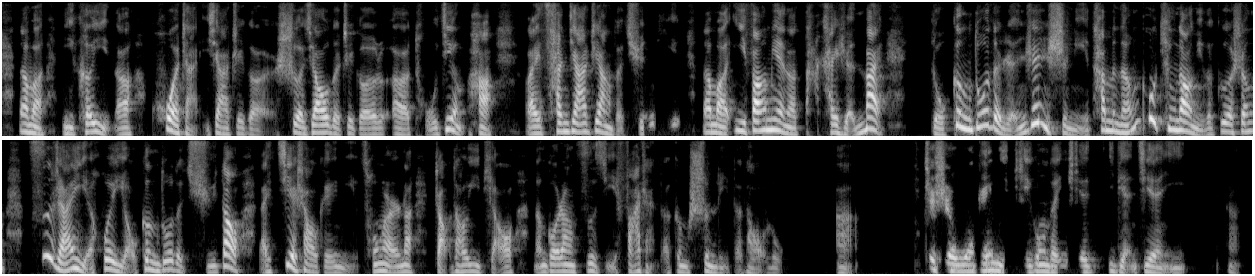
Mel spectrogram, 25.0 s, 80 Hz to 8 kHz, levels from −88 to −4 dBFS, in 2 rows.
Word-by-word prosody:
那 185 Hz, -2 st, +2 dB
么 145 Hz, -6 st, +2 dB, 0.2 s
你 140 Hz, 0 st, -2 dB
可 180 Hz, +7 st, +1 dB
以 175 Hz, -8 st, 0 dB
呢， 130 Hz, +2 st, -2 dB, 0.2 s
扩 230 Hz, -4 st, +5 dB
展 150 Hz, -5 st, -5 dB
一 -, -, -18 dB
下 135 Hz, +1 st, -2 dB
这 135 Hz, +2 st, -9 dB
个 120 Hz, -2 st, -7 dB
社 165 Hz, -, 0 dB
交 165 Hz, +5 st, +5 dB
的 145 Hz, -5 st, -3 dB
这 145 Hz, -, -5 dB
个， 130 Hz, 0 st, -3 dB
呃， 125 Hz, -3 st, -2 dB
途 125 Hz, +2 st, -10 dB
径 120 Hz, -, +2 dB
哈， -, -, 0 dB, 0.3 s
来 145 Hz, +1 st, +2 dB
参 185 Hz, +6 st, +1 dB
加 185 Hz, -1 st, +3 dB
这 200 Hz, -, 0 dB
样 160 Hz, -8 st, +1 dB
的 -, -, -12 dB
群 135 Hz, -, -8 dB, 0.2 s
体。 355 Hz, +2 st, -17 dB, 0.2 s
那 170 Hz, -, +2 dB
么 160 Hz, -4 st, +4 dB
一 210 Hz, -2 st, +2 dB
方 205 Hz, +2 st, +8 dB
面 220 Hz, -3 st, +6 dB
呢， 135 Hz, -2 st, 0 dB
打 135 Hz, -, -14 dB
开 170 Hz, -, 0 dB
人 140 Hz, -3 st, -3 dB
脉， 240 Hz, +8 st, +6 dB, 0.5 s
有 -, -, -2 dB
更 285 Hz, -8 st, +5 dB
多 290 Hz, +7 st, +3 dB
的 -, -, +5 dB
人 -, -, -4 dB
认 345 Hz, -5 st, +5 dB
识 160 Hz, -, -2 dB
你， 120 Hz, -, -7 dB
他 225 Hz, -, 0 dB
们 205 Hz, -3 st, +3 dB
能 165 Hz, +9 st, +2 dB
够 450 Hz, +1 st, +5 dB
听 240 Hz, -9 st, +2 dB
到 205 Hz, -3 st, +8 dB
你 125 Hz, -5 st, -3 dB
的 130 Hz, -, -9 dB
歌 180 Hz, +7 st, -1 dB
声， 190 Hz, +3 st, -2 dB, 0.2 s
自 -, -, -4 dB
然 210 Hz, 0 st, +4 dB
也 -, -, -4 dB
会 195 Hz, -4 st, +1 dB
有 125 Hz, -4 st, -6 dB
更 190 Hz, -5 st, -1 dB
多 185 Hz, +3 st, -1 dB
的 155 Hz, -5 st, -6 dB
渠 130 Hz, +2 st, -9 dB
道 130 Hz, -, +5 dB, 0.2 s
来 135 Hz, -, -7 dB
介 140 Hz, +1 st, +1 dB
绍 140 Hz, -4 st, -3 dB
给 120 Hz, -1 st, -9 dB
你， 120 Hz, -, -12 dB
从 155 Hz, +2 st, -3 dB
而 125 Hz, -5 st, -1 dB
呢， 140 Hz, +1 st, -1 dB, 0.2 s
找 -, -, -1 dB
到 140 Hz, -1 st, -5 dB
一 145 Hz, -2 st, -5 dB
条 125 Hz, -1 st, -7 dB, 0.2 s
能 135 Hz, -, -6 dB
够 145 Hz, +1 st, 0 dB
让 145 Hz, -2 st, 0 dB
自 155 Hz, +3 st, -6 dB
己 -, -, -15 dB
发 155 Hz, -, -7 dB
展 130 Hz, -5 st, -14 dB
地 -, -, -19 dB
更 130 Hz, +1 st, -7 dB
顺 130 Hz, +1 st, -5 dB
利 115 Hz, -, -15 dB
的 -, -, -19 dB
道 -, -, -11 dB
路。 -, -, -19 dB, 0.5 s
啊， -, -, -12 dB, 0.7 s
这 -, -, 0 dB
是 -, -, +1 dB
我 145 Hz, 0 st, +1 dB
给 160 Hz, +2 st, -1 dB
你 160 Hz, -4 st, +2 dB
提 135 Hz, -, -10 dB
供 145 Hz, +1 st, 0 dB
的 130 Hz, -2 st, -2 dB
一 130 Hz, -, -16 dB
些 130 Hz, -1 st, -6 dB
一 150 Hz, -, -8 dB
点 130 Hz, -2 st, -6 dB
建 125 Hz, -6 st, -3 dB
议， 110 Hz, -, -11 dB, 0.4 s
嗯。 -, -, -18 dB
150 Hz, 260 characters per minute, -23 LUFS, 130-185 Hz, 0.7 s, 方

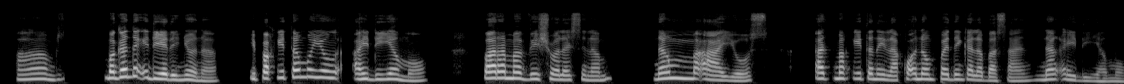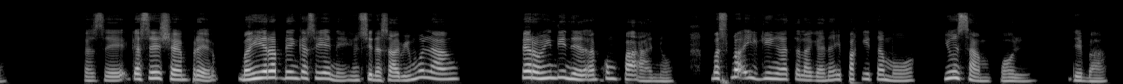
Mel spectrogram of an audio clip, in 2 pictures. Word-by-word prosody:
Ah, 245 Hz, +2 st, 0 dB
m 235 Hz, -, -1 dB
s 215 Hz, -, -9 dB, 0.4 s
magandang 340 Hz, +5 st, +6 dB
ideya 270 Hz, -3 st, +5 dB
din 215 Hz, +1 st, +2 dB
'yun, 195 Hz, -4 st, 0 dB
ah, 155 Hz, +1 st, -7 dB, 0.2 s
ipakita 305 Hz, +5 st, +2 dB
mo 345 Hz, -, -1 dB
'yung 310 Hz, -3 st, +2 dB, 0.2 s
idea 245 Hz, 0 st, +2 dB
mo, 175 Hz, -3 st, -4 dB, 0.5 s
para 295 Hz, 0 st, +8 dB
ma-visualize 245 Hz, -6 st, +1 dB
nila 195 Hz, -1 st, -3 dB, 0.5 s
ng 265 Hz, +3 st, +3 dB, 0.2 s
maayos 195 Hz, -8 st, -2 dB, 0.4 s
at 270 Hz, -1 st, +2 dB
makita 265 Hz, -2 st, -1 dB
nila 220 Hz, -5 st, 0 dB
kung 235 Hz, +4 st, -1 dB
ano'ng 245 Hz, -1 st, +1 dB
puwedeng 235 Hz, -2 st, -1 dB
kalabasan 175 Hz, -4 st, -4 dB
ng 225 Hz, +3 st, -2 dB
idea 165 Hz, -8 st, -6 dB
mo. 140 Hz, 0 st, -10 dB, 0.8 s
Kasi 180 Hz, +3 st, -5 dB
kasi 255 Hz, +4 st, +2 dB
siyempre 220 Hz, -7 st, 0 dB, 0.2 s
mahirap 290 Hz, +8 st, +6 dB
din 295 Hz, 0 st, +2 dB
kasi 280 Hz, -1 st, -1 dB
'yan 255 Hz, -, -1 dB
eh, -, -, -8 dB
'yung 200 Hz, -, -6 dB
sinasabi 195 Hz, -4 st, -1 dB
mo 280 Hz, +8 st, -1 dB
lang, 255 Hz, -3 st, 0 dB, 0.6 s
pero 305 Hz, -3 st, +6 dB
hindi 300 Hz, +2 st, +2 dB
nila 220 Hz, -5 st, +2 dB
alam -, -, -9 dB
kung 270 Hz, -2 st, -4 dB
paano. 155 Hz, -, -4 dB, 0.4 s
Mas 280 Hz, 0 st, -1 dB
maigi 285 Hz, -5 st, 0 dB
nga 240 Hz, -, +1 dB
talaga 200 Hz, -6 st, -4 dB
na 205 Hz, +3 st, -4 dB
ipakita 240 Hz, 0 st, -4 dB
mo 170 Hz, -1 st, -6 dB, 0.3 s
'yung 295 Hz, +2 st, +3 dB
sample, 160 Hz, -, -5 dB, 0.4 s
'di 185 Hz, -4 st, -4 dB
ba? 145 Hz, 0 st, -7 dB
235 Hz, 150 wpm, -23 LUFS, 190-270 Hz, 0.8 s, para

